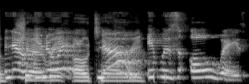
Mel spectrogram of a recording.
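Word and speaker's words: Oteri: Yeah, as soon as I moved to LA, people said O'Terry because why wouldn't it be pronounced that way if Sherry is E-R-I?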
